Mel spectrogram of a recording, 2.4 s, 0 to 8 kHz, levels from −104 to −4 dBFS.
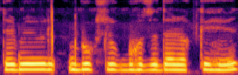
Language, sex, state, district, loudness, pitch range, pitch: Hindi, female, Arunachal Pradesh, Longding, -13 LUFS, 220-230 Hz, 225 Hz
